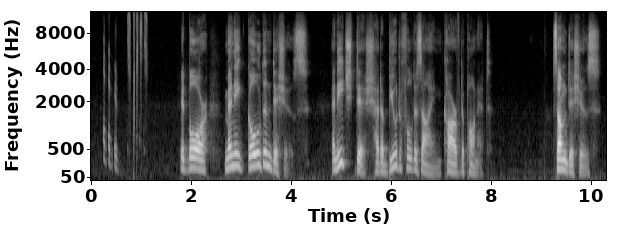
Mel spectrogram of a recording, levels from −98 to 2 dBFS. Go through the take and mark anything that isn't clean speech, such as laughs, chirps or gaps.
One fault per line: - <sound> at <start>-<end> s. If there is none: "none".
- chirp at 0.2-1.2 s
